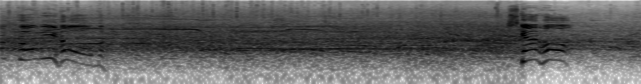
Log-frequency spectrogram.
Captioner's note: applause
